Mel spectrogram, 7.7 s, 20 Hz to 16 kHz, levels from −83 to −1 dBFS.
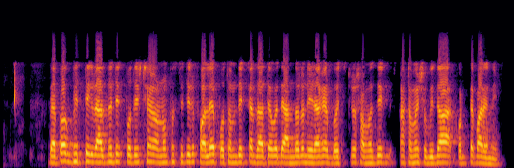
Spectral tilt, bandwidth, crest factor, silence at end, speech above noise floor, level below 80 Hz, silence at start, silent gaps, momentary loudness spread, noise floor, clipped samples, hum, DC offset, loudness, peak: -7 dB/octave; 7.6 kHz; 14 dB; 0.25 s; 32 dB; -52 dBFS; 0.2 s; none; 7 LU; -46 dBFS; under 0.1%; none; under 0.1%; -14 LUFS; 0 dBFS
